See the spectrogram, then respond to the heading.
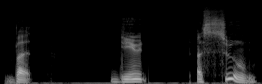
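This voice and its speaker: A man narrating a tabletop roleplaying game as game master, thinking aloud in a halting way. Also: medium pitch, sing-song, a little mellow, no room sound, clean studio sound.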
